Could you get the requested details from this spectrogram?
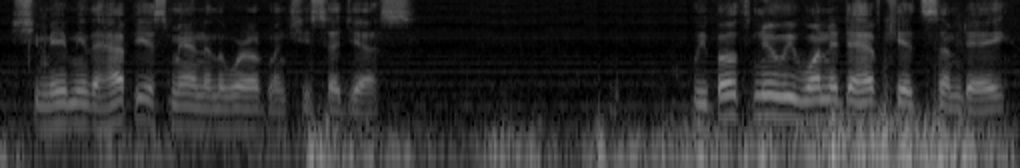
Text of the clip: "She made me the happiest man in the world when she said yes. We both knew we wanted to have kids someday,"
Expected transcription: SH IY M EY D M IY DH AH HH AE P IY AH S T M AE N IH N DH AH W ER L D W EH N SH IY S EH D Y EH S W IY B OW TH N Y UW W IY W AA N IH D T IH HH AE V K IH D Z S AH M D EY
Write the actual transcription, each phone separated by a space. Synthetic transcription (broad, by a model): SH IY M EY D M IY DH AH HH AE P IY AH S T M AE N IH N DH AH W ER L D W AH N SH IY S EH D Y EH S W IY B OW TH N Y UW W IY W AA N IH D T IH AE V K IH D Z S AH M D EY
